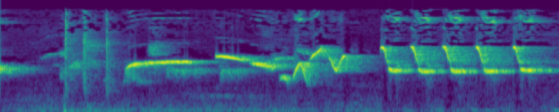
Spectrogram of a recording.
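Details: Murai batu, the white-rumped shama, in a provoking song meant to make rivals answer: long pure whistles and sliding notes, then four loud, rich doubled notes repeated evenly.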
